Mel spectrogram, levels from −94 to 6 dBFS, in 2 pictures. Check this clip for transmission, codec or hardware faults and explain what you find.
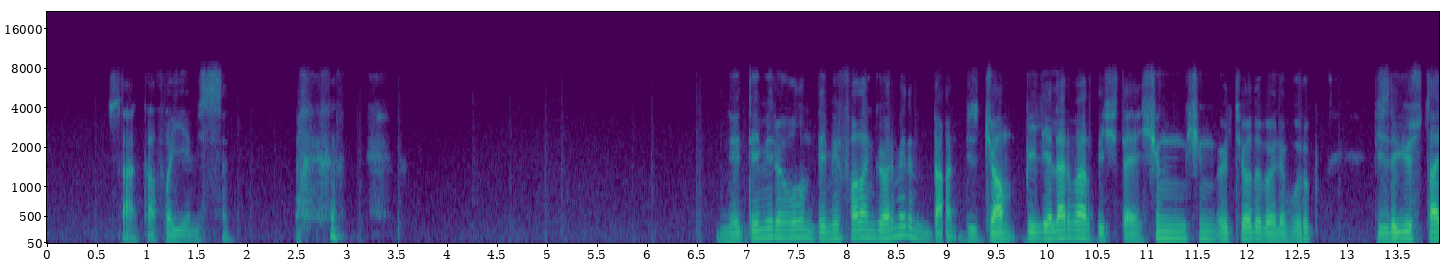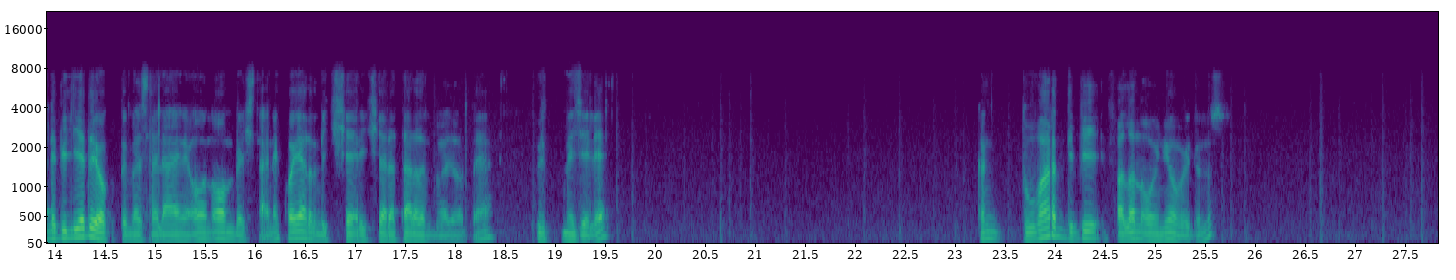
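No transmission, codec or hardware faults turn up anywhere in this speech clip.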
